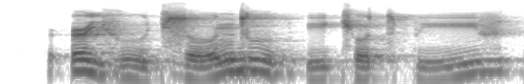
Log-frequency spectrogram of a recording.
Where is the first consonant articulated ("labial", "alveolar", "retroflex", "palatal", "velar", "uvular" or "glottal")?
glottal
